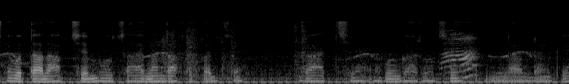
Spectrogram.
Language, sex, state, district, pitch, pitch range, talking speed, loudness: Hindi, male, Bihar, Samastipur, 130 Hz, 115-135 Hz, 170 wpm, -38 LUFS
